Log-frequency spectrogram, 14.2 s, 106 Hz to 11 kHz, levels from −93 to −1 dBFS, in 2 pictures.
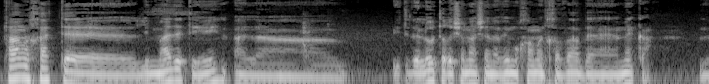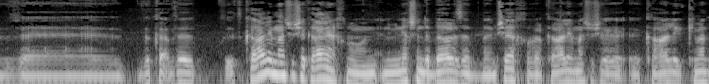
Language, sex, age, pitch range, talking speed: Hebrew, male, 30-49, 95-140 Hz, 130 wpm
